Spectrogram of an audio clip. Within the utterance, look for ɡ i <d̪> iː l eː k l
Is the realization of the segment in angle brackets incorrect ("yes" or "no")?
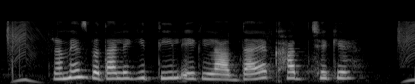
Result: yes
